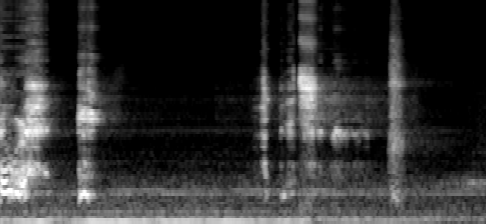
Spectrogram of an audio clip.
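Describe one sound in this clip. A man speaks briefly through a radio.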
